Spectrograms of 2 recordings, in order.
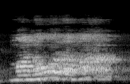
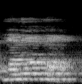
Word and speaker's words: मनोरमा: इसके दो उच्चारण हो सकते हैं, मनोरमा और मनोरमा। अगर हम रमा र पे जोड़ दे रहे हैं, र के साथ वाले अ का उच्चारण होगा तो यहाँ आर्य देंगे। अगर र के साथ वाले अ का उच्चारण नहीं होगा तो हम ए नहीं देते हैं।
